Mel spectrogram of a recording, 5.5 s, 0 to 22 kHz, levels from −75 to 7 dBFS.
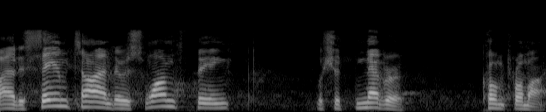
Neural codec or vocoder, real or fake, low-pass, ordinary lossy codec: codec, 16 kHz, 2 kbps, FreqCodec, larger model; fake; 7.2 kHz; none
